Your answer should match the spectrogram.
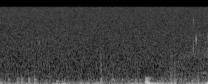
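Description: Steady background hiss and low rumble on the broadcast audio, with a soft low thump about one and a half seconds in.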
